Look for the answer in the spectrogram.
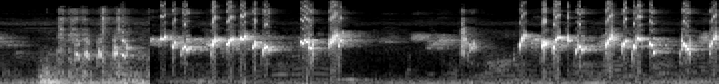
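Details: Southern Thai red-whiskered bulbul giving 'boen'-style song: clear, liquid whistled phrases delivered in quick clusters, separated by short pauses, with a brief noisy patch at the opening.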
